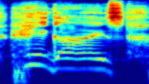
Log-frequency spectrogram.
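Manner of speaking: irritating, high, grating video-host influencer cadence. Imitating a figure collector on a For You page: imitating a grating TikTok voice. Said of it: "he would talk like that".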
